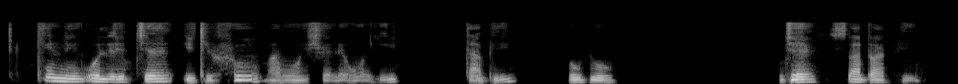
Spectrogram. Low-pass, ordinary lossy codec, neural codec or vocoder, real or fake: 7.2 kHz; none; codec, 16 kHz in and 24 kHz out, 0.6 kbps, FireRedTTS-2 codec; fake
